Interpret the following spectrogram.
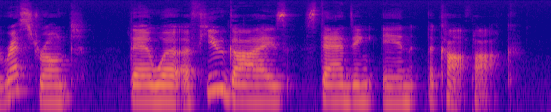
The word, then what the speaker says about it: Guy: It was originally a French name and in French it's pronounced "Guee", but in English we pronounce it "Guy".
